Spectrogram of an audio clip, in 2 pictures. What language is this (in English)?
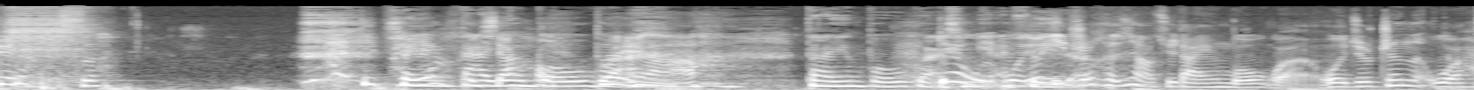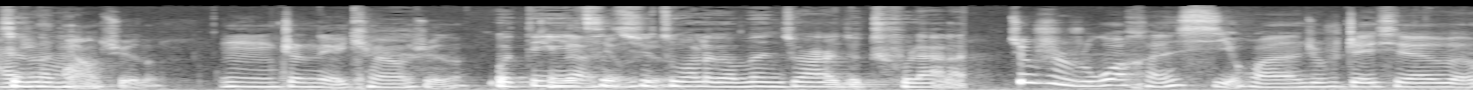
Chinese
